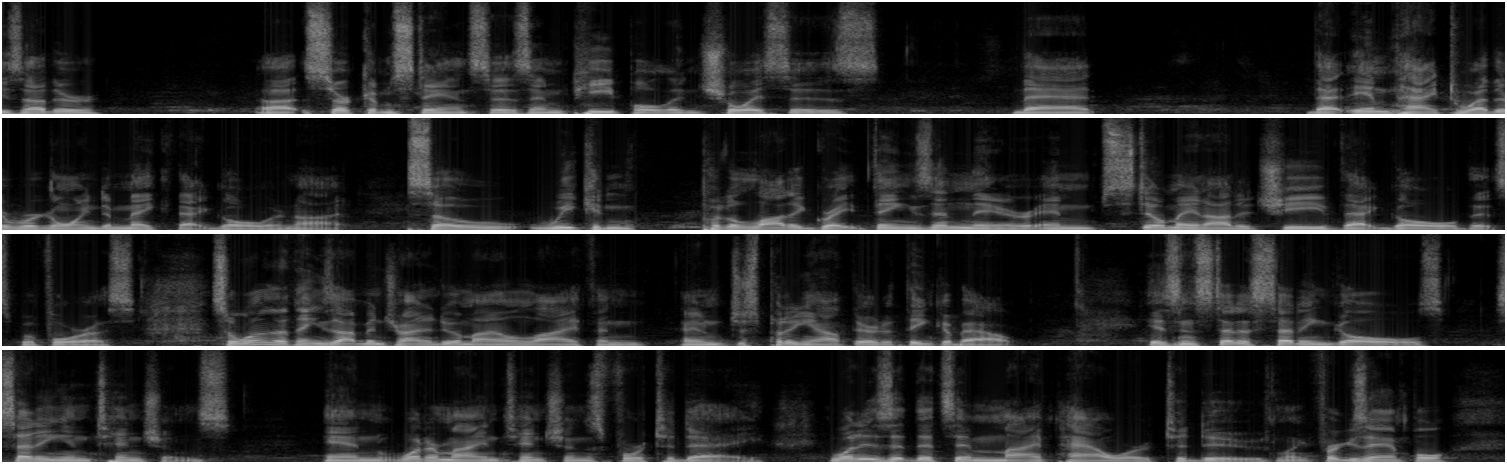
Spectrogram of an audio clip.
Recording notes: at the 46th Conference of The Compassionate Friends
